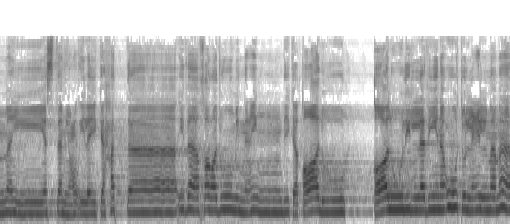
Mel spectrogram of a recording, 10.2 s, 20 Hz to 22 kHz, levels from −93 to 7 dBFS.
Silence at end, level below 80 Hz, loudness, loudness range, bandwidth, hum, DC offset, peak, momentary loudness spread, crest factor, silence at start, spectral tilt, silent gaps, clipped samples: 0 s; -64 dBFS; -22 LUFS; 2 LU; 12 kHz; none; under 0.1%; -6 dBFS; 7 LU; 16 dB; 0 s; -4 dB/octave; none; under 0.1%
